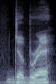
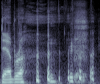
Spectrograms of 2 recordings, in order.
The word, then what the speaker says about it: debris: We were raking up all that debris. Debris, it's pronounced. all that. Go on a hike. We're raking up all that Debra.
